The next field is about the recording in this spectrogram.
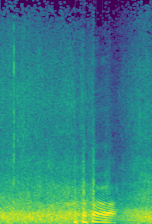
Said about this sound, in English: Right, here we go into the river.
